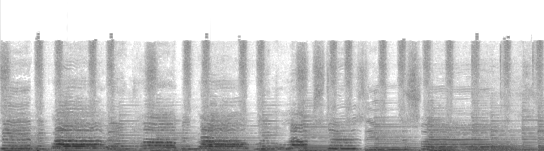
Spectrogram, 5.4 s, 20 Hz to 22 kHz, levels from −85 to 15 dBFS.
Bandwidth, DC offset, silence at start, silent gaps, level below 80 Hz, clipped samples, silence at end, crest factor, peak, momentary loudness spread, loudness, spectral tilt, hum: 17 kHz; under 0.1%; 0 s; none; -30 dBFS; under 0.1%; 0 s; 16 dB; 0 dBFS; 9 LU; -15 LUFS; -5.5 dB/octave; none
